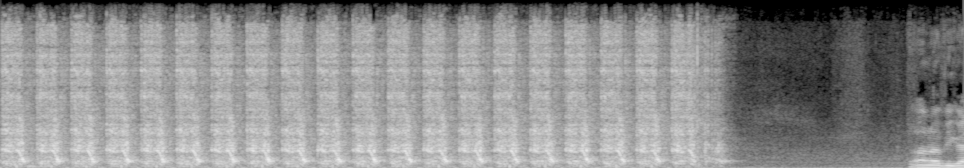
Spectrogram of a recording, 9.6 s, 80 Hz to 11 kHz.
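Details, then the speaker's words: CF Moto Moose Tracker 500 ATV that sat about 3 years, choke held, battery pack on: starter cranks steadily about three turns a second for seven seconds, never catches; carburetor later found gummed and plugged. "oh look oh it's terrible i wonder why i couldn't get it to start"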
